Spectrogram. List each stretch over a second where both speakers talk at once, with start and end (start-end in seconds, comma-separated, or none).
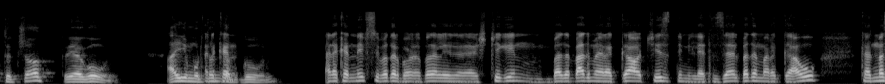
none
